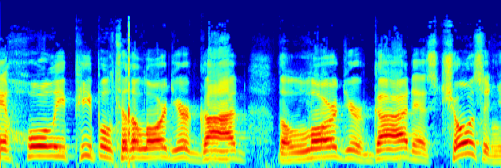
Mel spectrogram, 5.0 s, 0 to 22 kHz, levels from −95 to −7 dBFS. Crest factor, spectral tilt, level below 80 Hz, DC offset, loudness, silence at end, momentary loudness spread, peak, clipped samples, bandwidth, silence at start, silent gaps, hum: 18 dB; -4.5 dB/octave; -60 dBFS; under 0.1%; -18 LUFS; 0 s; 8 LU; 0 dBFS; under 0.1%; 13.5 kHz; 0 s; none; none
